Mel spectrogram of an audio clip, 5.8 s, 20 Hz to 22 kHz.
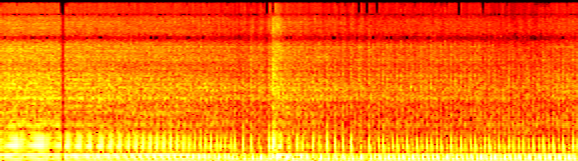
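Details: Rebuilt 2007 Honda CRF150R started after the rebuild (valve seals noted as installed wrong): steady single-cylinder thump settles into an even, crisp beat through throttle blips, with no knocks or misses; the engine runs healthy.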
